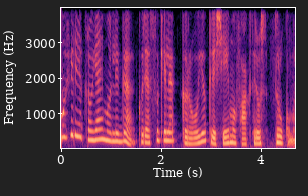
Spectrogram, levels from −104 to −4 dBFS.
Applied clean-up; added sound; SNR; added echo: none; none; none; none.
